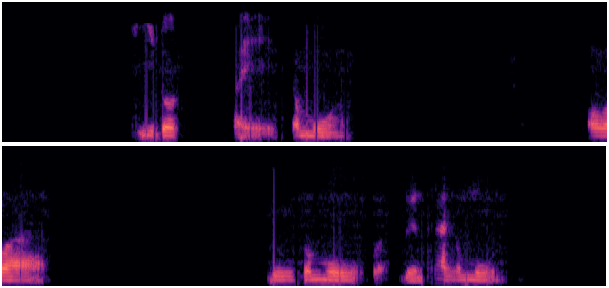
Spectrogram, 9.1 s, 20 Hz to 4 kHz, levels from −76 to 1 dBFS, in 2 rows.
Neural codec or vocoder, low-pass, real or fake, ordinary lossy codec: none; 3.6 kHz; real; MP3, 24 kbps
